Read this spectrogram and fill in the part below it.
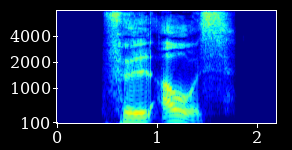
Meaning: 1. singular imperative of ausfüllen 2. first-person singular present of ausfüllen
- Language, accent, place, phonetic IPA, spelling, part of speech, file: German, Germany, Berlin, [ˌfʏl ˈaʊ̯s], füll aus, verb, De-füll aus.ogg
